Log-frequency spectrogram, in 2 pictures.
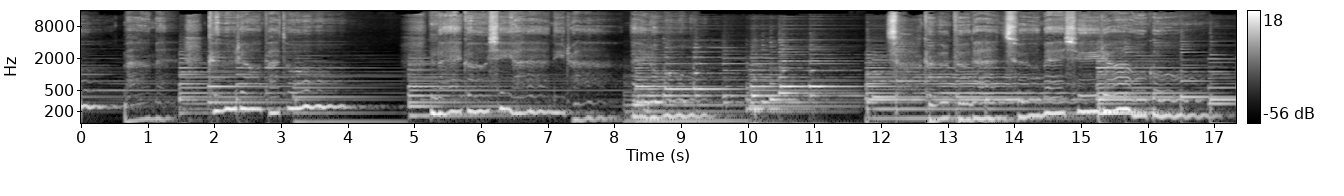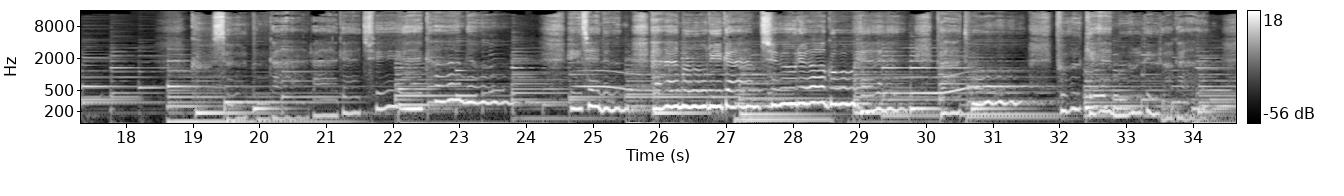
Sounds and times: Tender music: 0.0 - 34.6.

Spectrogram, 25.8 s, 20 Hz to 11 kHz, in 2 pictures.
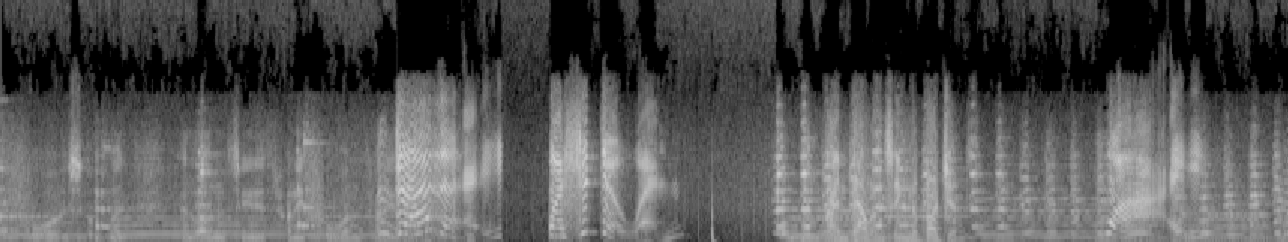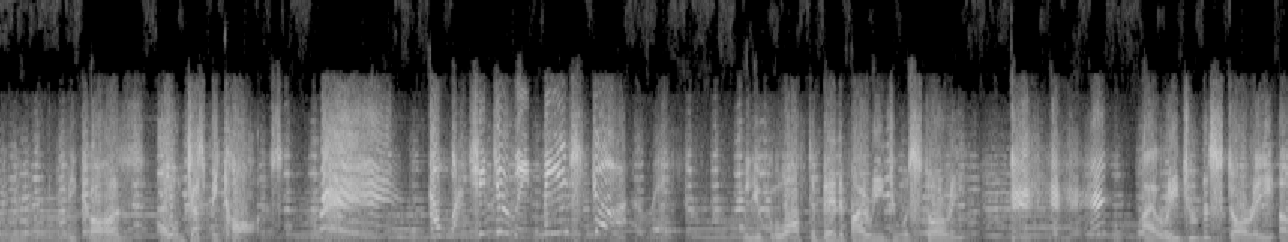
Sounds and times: Music: 0.0 - 4.7, 7.6 - 25.7.

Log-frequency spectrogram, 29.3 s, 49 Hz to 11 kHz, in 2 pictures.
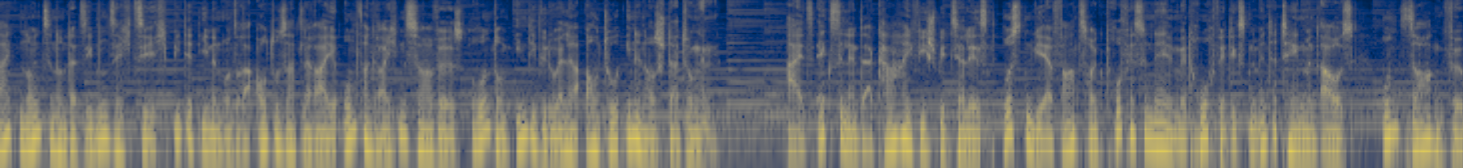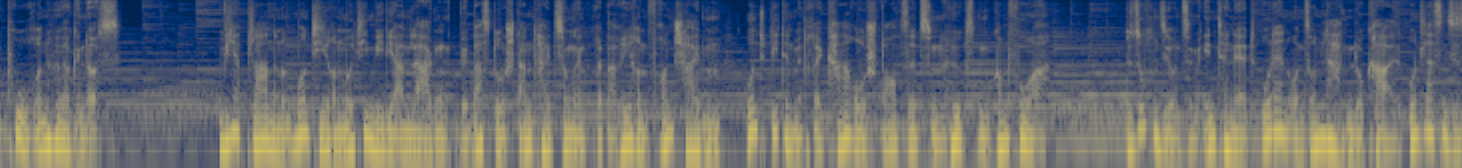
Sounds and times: Speech: 0.0 - 7.2, 7.9 - 15.8, 16.8 - 25.1, 25.9 - 29.2
Music: 0.0 - 29.2.

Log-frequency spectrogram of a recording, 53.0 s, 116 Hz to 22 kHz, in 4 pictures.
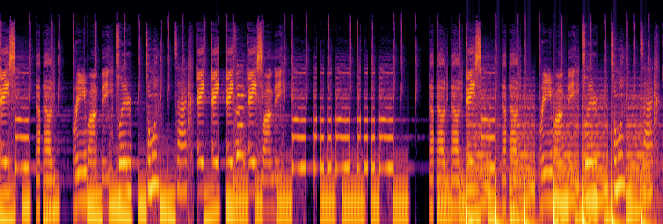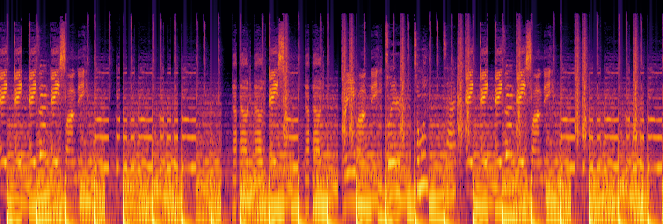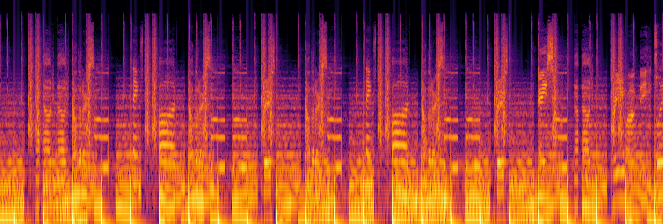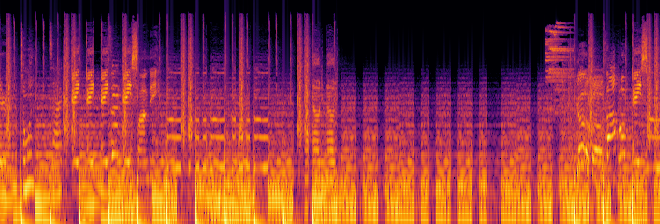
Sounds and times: Music: 0.0 - 52.9.

